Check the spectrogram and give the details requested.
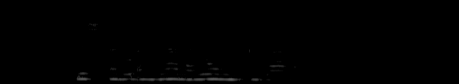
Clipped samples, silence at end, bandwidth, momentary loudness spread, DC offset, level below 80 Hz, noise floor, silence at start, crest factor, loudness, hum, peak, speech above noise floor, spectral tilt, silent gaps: under 0.1%; 1.6 s; 6.2 kHz; 12 LU; under 0.1%; under -90 dBFS; under -90 dBFS; 0.75 s; 14 dB; -57 LUFS; none; -46 dBFS; over 33 dB; -5 dB/octave; none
